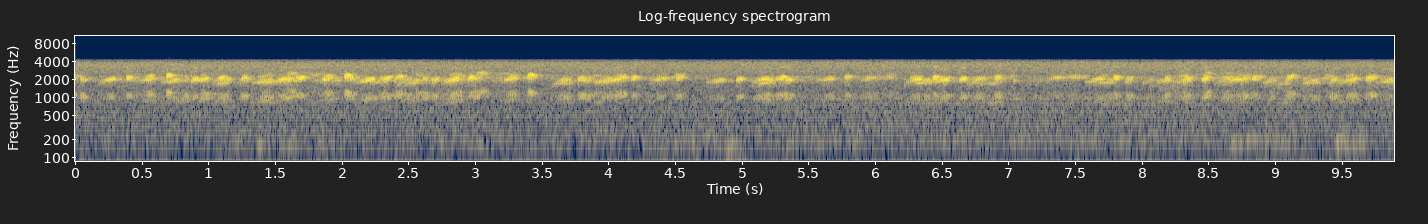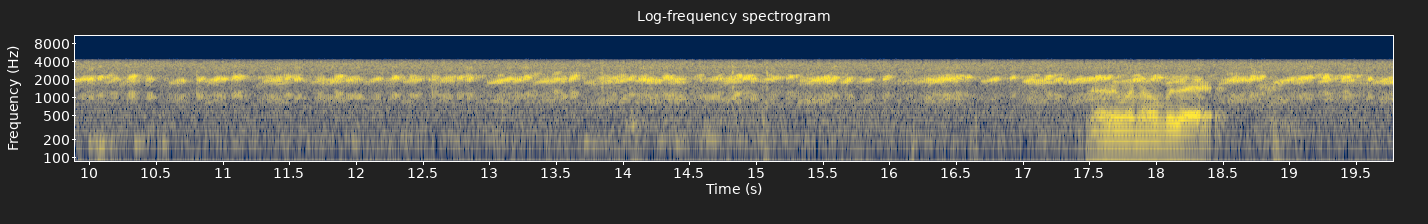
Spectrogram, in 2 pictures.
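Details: Frogs croaking, recorded off a back deck: a dense, unbroken chorus of rapid pulsed trills in two overlapping pitch layers, with a short, low, buzzy harmonic call breaking in near the end.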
